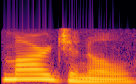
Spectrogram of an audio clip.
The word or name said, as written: marginal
